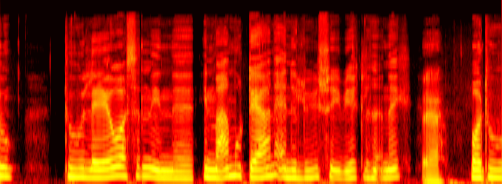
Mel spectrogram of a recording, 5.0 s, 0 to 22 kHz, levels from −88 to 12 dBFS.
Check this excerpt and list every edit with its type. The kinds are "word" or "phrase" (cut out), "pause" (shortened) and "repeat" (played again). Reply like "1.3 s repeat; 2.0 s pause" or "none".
1.9 s word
